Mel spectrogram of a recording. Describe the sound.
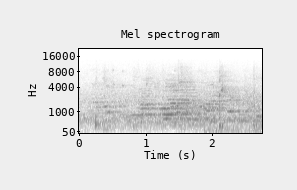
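A basketball being dribbled on a court during a women's game: a few soft, dull thumps of the ball under voices and steady crowd noise.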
